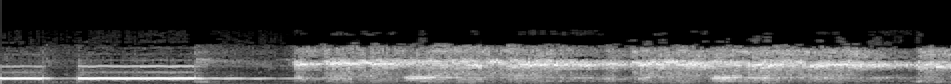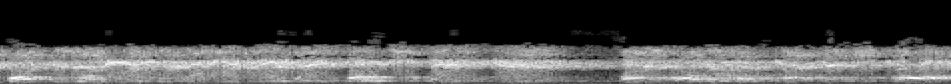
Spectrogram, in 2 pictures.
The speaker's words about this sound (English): Cadet life is quiet and routine on the Space Academy campus. Suddenly, the dormitory intercom crackles into life.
